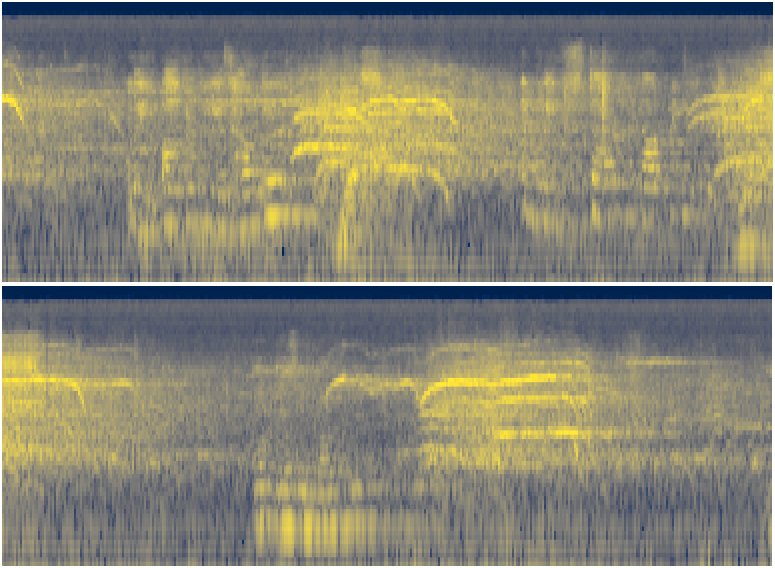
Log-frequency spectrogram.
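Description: A man sings loudly into a microphone, heard through loudspeakers.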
